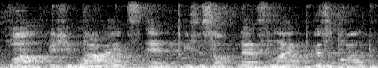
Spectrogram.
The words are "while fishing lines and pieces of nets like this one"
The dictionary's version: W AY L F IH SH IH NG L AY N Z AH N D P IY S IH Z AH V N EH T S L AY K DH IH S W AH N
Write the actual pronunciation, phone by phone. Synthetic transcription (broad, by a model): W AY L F IH SH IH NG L AY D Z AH N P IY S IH S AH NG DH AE T S L AY K DH IH S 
